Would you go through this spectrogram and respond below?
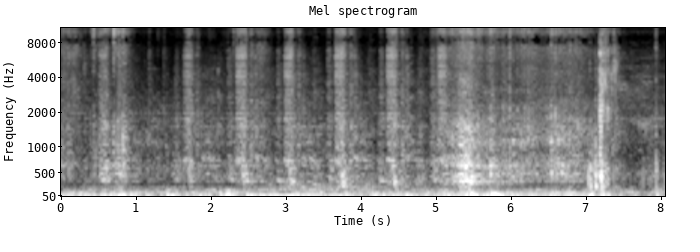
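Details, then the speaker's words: Ford Falcon/Fairmont Ghia suspension creaking and scraping as the body is pushed down and rebounds, after new shock absorbers were fitted; coil spring suspected as source. "Yeah, so that's the creaking noise, and I believe it's coming from the spring here."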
